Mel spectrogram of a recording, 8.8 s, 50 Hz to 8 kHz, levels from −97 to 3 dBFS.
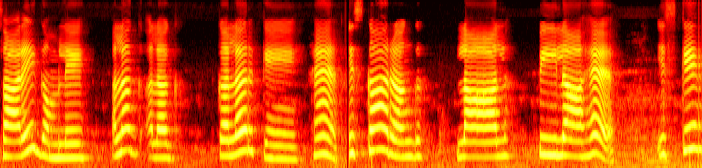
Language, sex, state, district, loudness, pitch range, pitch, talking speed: Hindi, male, Punjab, Fazilka, -13 LUFS, 255-320 Hz, 275 Hz, 90 wpm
